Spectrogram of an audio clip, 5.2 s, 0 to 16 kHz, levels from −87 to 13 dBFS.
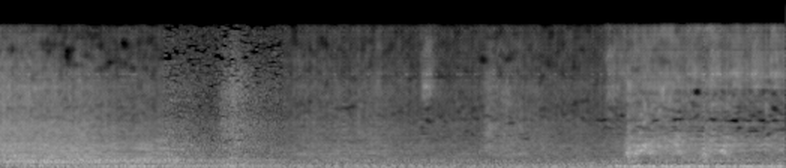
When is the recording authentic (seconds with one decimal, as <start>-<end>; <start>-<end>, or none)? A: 1.1-1.9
